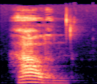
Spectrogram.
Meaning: 1. to fetch, to get 2. to reach (a goal), to catch 3. to make it
- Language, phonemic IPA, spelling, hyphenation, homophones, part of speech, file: Dutch, /ˈɦaːlə(n)/, halen, ha‧len, Haelen, verb, Nl-halen.ogg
